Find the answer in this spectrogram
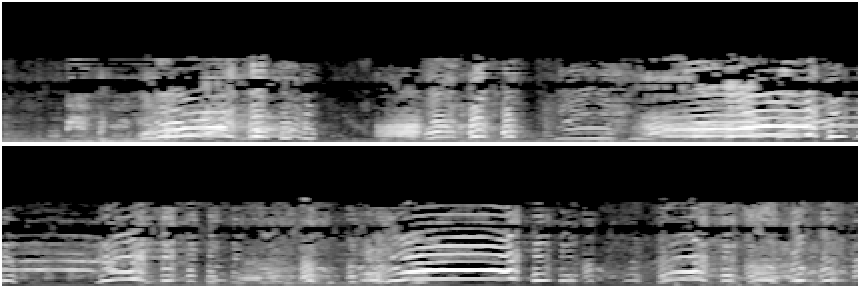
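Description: Several people laughing and shrieking in bursts, with a long high-pitched squeal about eight seconds in.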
